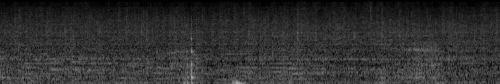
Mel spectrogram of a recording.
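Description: Chicken liver rolled in breadcrumbs fries in a pan for a Persian dish, with a steady soft sizzle and a couple of brief pops or taps partway through.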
